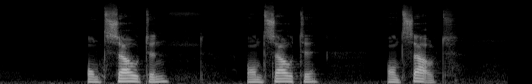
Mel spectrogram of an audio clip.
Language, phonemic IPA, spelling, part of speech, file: Dutch, /ɔntˈzɑu̯tə(n)/, ontzouten, verb, Nl-ontzouten.ogg
- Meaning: 1. to desalt, to desalinate 2. past participle of ontzouten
